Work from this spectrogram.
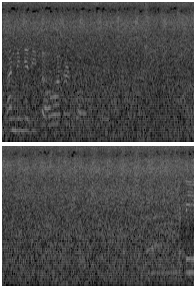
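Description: Waterfall at Xiao Wulai scenic area in Taiwan, a loud, steady broadband roar of falling water filling the whole stretch.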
